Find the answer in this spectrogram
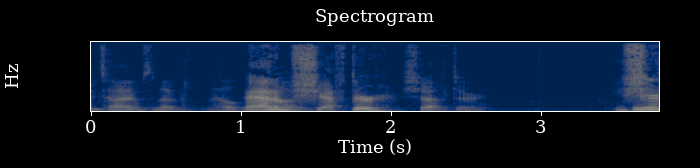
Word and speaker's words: Schefter: heard you say yeah i've heard you say chefner a few times and i've helped adam schefter you sure it's not scheffner yeah absolutely positive how do you spell it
